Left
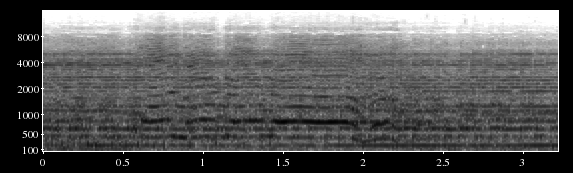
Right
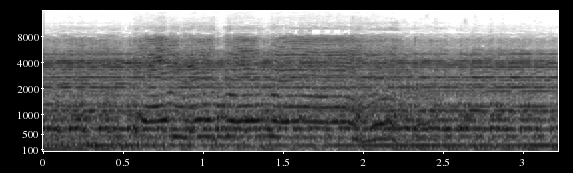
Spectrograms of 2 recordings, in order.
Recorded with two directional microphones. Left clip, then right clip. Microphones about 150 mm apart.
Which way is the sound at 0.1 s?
45° right (ahead or behind).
